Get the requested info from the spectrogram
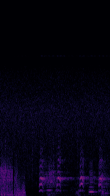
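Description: Cartoon theme music: a loud held chord cuts off about half a second in, then a string of short, clipped notes at changing pitches follows, three or four a second.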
